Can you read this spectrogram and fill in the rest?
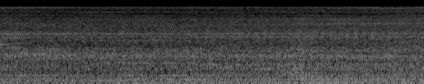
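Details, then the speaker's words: Toyota Avanza started after sitting five years with stuck throttle body: even, steady idle with no misses or knocks under hiss; runs smoothly like original. "Oh ganda ng menor. Ganda ng menor. Ganda ng menor. Parang original."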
